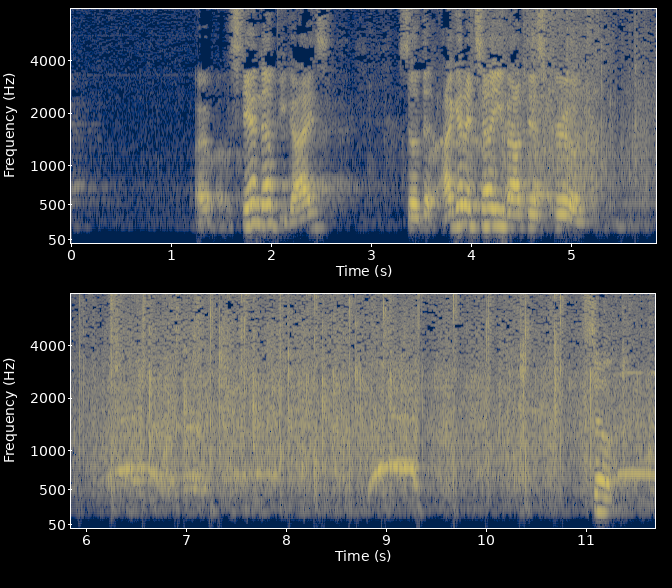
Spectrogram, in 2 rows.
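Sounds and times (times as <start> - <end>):
speech: 1.3 - 2.7, 3.3 - 5.4, 11.1 - 11.4
audience applause: 4.1 - 11.6.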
